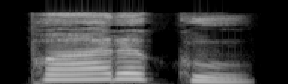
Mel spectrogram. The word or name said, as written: ಪ್ರಾಕು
